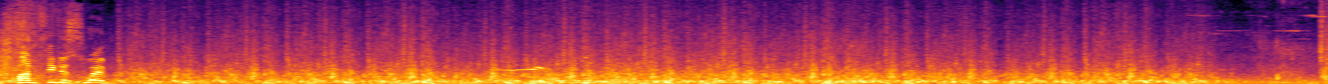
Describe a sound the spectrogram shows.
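Water sloshes and splashes steadily as someone swims.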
